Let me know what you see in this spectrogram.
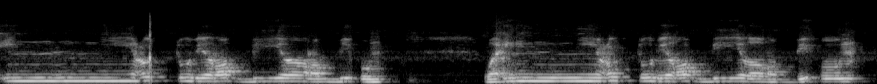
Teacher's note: هذه الكلمات يدغم فيها الإمام الكسائي الذال في التاء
